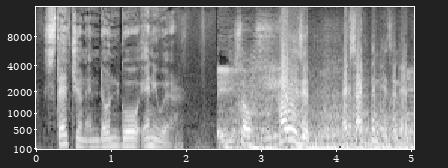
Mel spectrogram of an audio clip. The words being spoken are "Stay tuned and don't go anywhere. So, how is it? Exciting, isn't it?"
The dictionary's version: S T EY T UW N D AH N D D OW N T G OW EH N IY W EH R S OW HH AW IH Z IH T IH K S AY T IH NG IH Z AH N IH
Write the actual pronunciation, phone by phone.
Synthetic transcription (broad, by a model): S T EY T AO N AH N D D OW N T G OW EH N IY W EH R S OW HH AW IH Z IH T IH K S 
